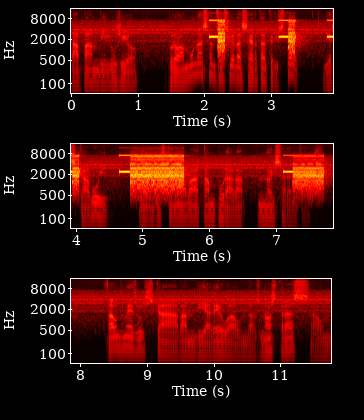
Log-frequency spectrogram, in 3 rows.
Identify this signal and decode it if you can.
ACARS aircraft data, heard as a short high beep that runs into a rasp, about 2400 baud.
